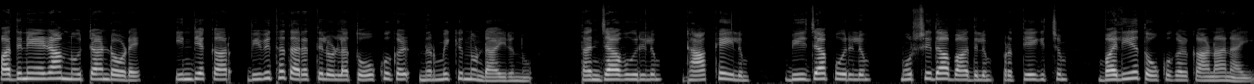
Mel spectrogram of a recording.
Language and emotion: Malayalam, neutral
